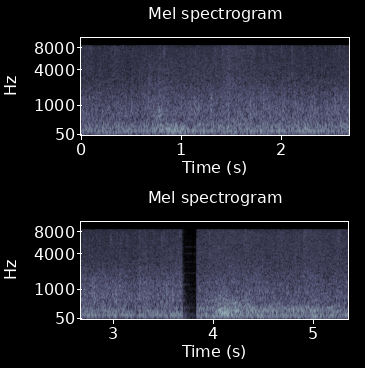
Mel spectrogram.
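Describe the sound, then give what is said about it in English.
A heavy, unbroken downpour from a thunderstorm at sea roars from start to end, with a deep stormy rumble underneath and a brief sudden dropout near the end before the rain resumes. No voices are heard. “The storm's easing up, boys, so we just look for the lights on the shore to guide us in.”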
